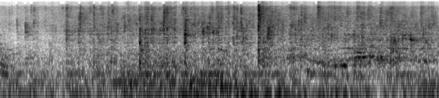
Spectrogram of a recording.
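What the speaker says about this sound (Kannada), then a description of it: "ಎಣ್ಣೆ ಬಿಸಿಯಾಗಿದೆ ಸಾಸಿವೆ ಹಾಕ್ತಾಯಿದ್ದೀನಿ" Mustard seeds, urad dal, chana dal and curry leaves crackle in hot oil, a steady close sizzle with scattered sharp pops as the seeds burst.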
